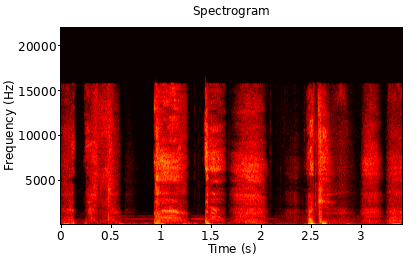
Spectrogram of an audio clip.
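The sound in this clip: Harsh, uneven coughing from someone gathering their clothes and getting up: several rough bursts of varying loudness, with a quick double cough near the end.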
